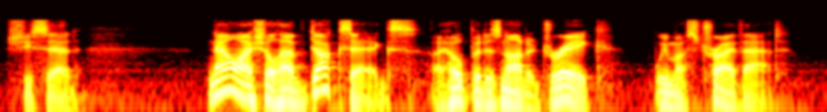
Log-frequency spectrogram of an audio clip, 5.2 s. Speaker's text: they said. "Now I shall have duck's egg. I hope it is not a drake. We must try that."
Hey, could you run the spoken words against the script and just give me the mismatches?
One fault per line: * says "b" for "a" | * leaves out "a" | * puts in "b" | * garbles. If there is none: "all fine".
* says "she" for "they"
* says "eggs" for "egg"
